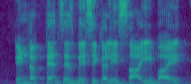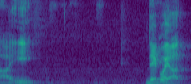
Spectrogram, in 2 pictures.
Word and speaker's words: psi: साई is equal to एल आई, इसे साई बोलते हैं, जो साउथ वाला नेम है ना SAI, वैसा ही साई, बट वो अलग बात है, इसकी जो स्पेलिंग होगी वो PSY होगी साई, बट आप साई समझो, साई बाबा।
